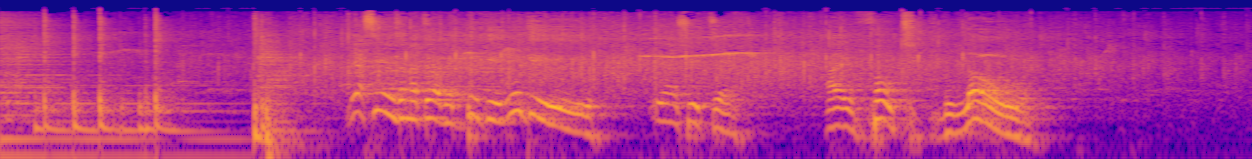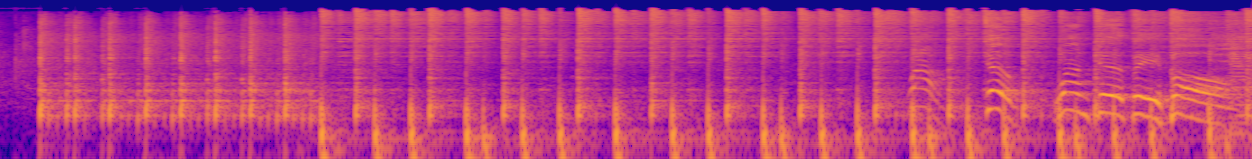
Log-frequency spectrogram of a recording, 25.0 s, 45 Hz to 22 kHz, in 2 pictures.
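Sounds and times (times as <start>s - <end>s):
drums and amplified guitars: 0.0s - 3.2s, 12.9s - 25.0s
person making announcement: 3.5s - 6.0s, 8.3s - 10.4s, 21.6s - 24.9s.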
